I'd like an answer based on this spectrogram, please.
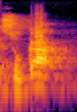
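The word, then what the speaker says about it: סוכה: le conoce como tabernáculos esto viene de un vocablo hebreo que se pronuncia suca en singular o sucot que es el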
